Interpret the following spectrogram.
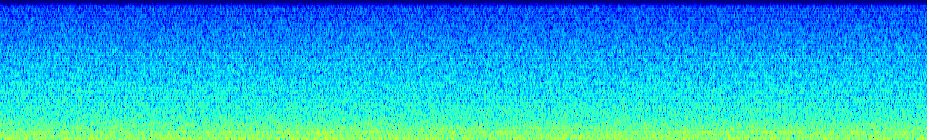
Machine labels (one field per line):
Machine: fan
